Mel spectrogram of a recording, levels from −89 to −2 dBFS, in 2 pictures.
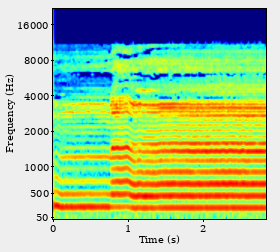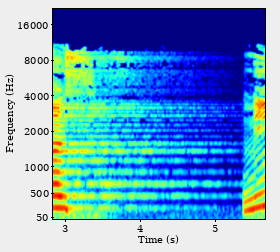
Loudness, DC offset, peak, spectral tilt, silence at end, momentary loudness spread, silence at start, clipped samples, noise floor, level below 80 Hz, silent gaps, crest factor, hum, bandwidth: -8 LUFS; under 0.1%; 0 dBFS; -2.5 dB/octave; 0 s; 15 LU; 0 s; 0.1%; -53 dBFS; -48 dBFS; none; 12 dB; none; 11.5 kHz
